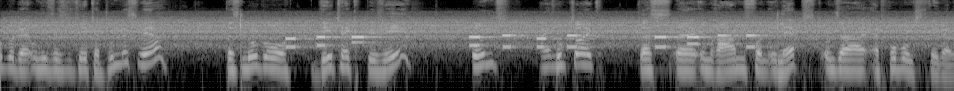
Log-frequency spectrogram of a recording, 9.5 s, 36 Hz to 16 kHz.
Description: DTMF, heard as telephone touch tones, dialled by hand, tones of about 100 ms, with phone line noise and room echo. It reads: 150 5313 2893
